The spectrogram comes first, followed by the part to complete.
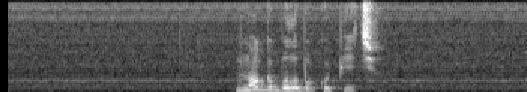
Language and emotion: Russian, neutral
